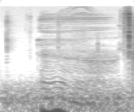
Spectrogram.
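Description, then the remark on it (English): A voice imitates soft wind, making a breathy, low, whooshing hum that swells after a brief quiet start and holds steadily for about a second before trailing off. “Starts off very soothing, some nice wind noises.”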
